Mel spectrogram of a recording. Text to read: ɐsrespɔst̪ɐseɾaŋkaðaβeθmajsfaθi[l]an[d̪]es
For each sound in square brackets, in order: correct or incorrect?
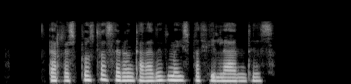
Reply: correct, incorrect: t̪

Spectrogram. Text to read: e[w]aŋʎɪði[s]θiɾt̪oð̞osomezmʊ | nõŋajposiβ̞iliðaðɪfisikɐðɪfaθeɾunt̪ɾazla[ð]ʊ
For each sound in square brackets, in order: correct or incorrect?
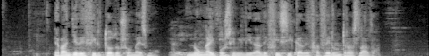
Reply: incorrect: β, incorrect: none, correct

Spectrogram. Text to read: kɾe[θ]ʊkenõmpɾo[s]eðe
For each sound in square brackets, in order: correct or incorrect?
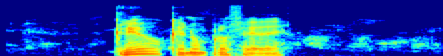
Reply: incorrect: none, incorrect: θ

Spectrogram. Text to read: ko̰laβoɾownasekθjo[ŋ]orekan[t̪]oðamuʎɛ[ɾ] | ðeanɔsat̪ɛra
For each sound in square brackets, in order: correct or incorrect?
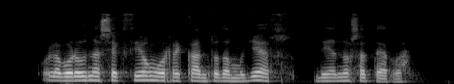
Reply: correct, correct, correct

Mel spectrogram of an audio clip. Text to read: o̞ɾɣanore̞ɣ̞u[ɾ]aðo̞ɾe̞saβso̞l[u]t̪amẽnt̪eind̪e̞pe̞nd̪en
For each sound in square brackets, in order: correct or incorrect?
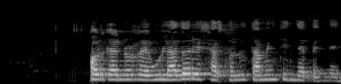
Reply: incorrect: l, correct

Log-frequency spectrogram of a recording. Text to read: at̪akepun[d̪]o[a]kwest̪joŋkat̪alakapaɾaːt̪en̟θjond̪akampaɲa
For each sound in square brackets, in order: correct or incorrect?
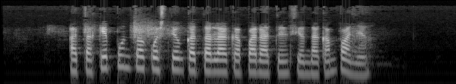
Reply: incorrect: t̪, correct

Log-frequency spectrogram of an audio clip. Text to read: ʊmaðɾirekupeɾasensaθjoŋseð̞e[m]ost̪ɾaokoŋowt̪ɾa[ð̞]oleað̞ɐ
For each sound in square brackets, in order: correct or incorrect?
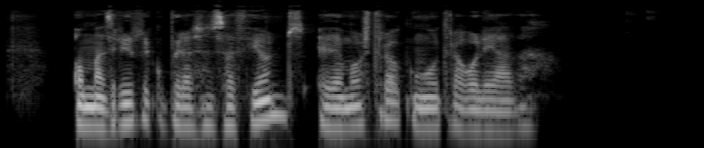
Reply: correct, incorrect: ɣ̞

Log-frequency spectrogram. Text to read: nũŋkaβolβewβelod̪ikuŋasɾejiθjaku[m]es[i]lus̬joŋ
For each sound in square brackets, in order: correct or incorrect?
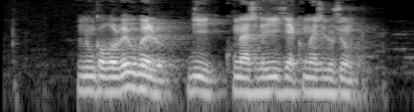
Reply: incorrect: ŋ, correct

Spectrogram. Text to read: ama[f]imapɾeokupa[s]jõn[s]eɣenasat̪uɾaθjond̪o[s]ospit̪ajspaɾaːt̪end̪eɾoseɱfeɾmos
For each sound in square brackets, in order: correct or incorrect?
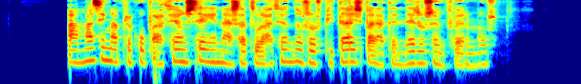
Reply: incorrect: s, incorrect: θ, correct, correct

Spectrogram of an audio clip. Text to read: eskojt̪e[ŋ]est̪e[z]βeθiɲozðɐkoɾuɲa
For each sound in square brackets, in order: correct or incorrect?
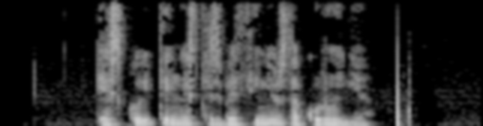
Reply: correct, correct

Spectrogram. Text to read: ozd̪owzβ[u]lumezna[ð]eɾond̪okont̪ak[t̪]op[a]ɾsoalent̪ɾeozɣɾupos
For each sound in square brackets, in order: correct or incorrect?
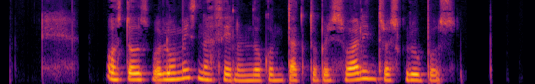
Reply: incorrect: o, incorrect: θ, correct, incorrect: e

